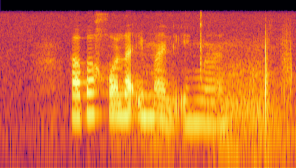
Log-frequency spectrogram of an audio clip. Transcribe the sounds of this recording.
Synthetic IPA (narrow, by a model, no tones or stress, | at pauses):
aɓaxɔla̰ʔimalḭʔɛŋ͡ǀaːnɛ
